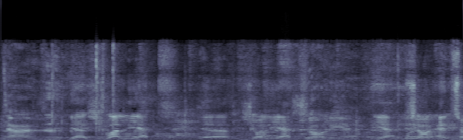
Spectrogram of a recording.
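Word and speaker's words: Joliette: We've We been don't walk pronouncing around. it completely wrong. They don't even know where I it said is. Juliet like 8 times. Yeah, Joliet.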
